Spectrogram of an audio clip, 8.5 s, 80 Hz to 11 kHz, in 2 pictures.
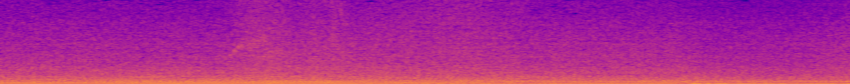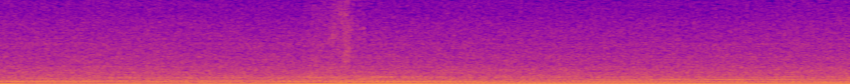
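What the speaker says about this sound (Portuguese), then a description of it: "Olha o ronco daquela Ferrari ali na esquerda." A Ferrari engine roars in the racing game Forza Horizon 2, a steady droning hum with a brief swell midway, heard continuously without speech.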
